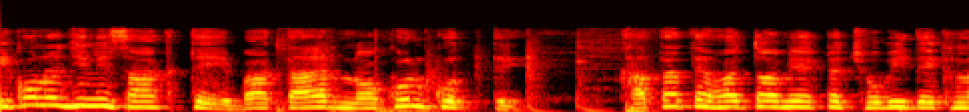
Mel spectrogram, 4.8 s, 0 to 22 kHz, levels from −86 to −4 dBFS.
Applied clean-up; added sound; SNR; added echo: none; Drum kit; 18 dB; reverberation time 0.2 s.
